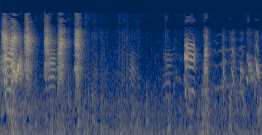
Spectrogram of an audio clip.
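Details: Home-kept budgerigars bred as a hobby, bathing: loud bursts of bright, harmonic chirps and squawks packed into the first second, a quieter pause, then more scattered chattering chirps with soft flutter and splash-like noise.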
